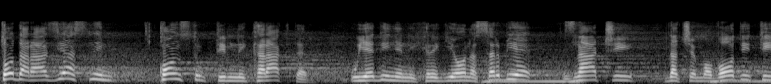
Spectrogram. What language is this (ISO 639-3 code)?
srp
